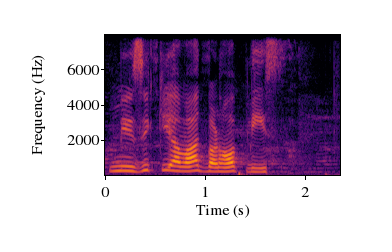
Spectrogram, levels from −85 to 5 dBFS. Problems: background sounds at intervals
